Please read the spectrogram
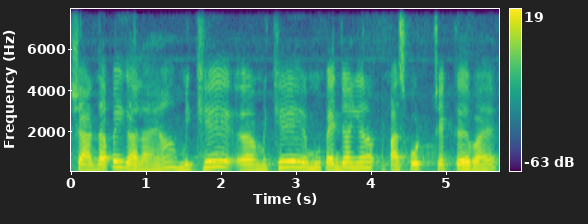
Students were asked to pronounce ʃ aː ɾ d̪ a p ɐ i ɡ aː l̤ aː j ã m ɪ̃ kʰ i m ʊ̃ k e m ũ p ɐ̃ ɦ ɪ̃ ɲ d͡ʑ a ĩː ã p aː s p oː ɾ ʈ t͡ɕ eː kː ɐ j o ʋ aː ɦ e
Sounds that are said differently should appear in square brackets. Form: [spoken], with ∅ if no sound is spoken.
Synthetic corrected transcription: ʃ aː ɾ d̪ a p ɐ i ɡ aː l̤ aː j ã m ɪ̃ kʰ [e] m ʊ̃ [kʰ] e m ũ p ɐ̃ ɦ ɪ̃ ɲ d͡ʑ a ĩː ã p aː s p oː ɾ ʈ t͡ɕ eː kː ɐ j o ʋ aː ɦ e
